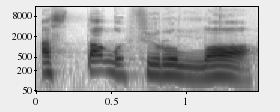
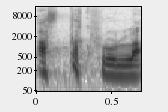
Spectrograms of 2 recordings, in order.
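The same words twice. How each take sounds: First: The consonant after 'asta' is a guttural gh. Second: The consonant after 'asta' is a hard k. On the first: It asks God for forgiveness. The speaker calls it right. "এখানে যে বলতে হবে আস্তাগফিরুল্লাহ" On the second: It asks God to make one a disbeliever. The speaker calls it wrong. "কাফ দিয়া বলি"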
